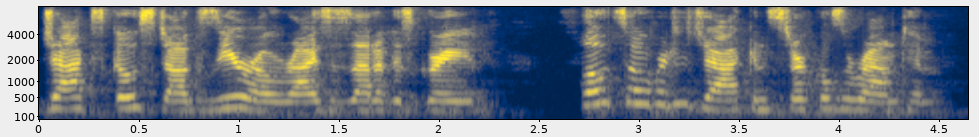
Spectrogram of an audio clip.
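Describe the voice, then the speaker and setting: A woman's voice: fairly high pitch, normal speed, sharp tone, rough recording. A woman reading scripted action descriptions as narrator at a live table read.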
